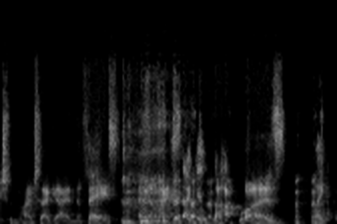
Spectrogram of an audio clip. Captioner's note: laughs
